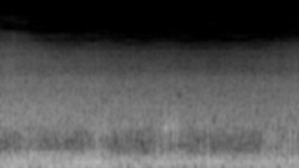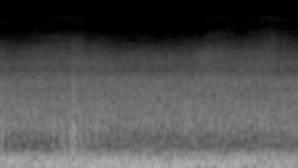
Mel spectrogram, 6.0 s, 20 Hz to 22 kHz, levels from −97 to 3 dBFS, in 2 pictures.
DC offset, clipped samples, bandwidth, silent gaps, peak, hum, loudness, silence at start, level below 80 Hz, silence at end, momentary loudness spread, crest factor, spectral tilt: under 0.1%; under 0.1%; 9.4 kHz; none; -14 dBFS; none; -31 LUFS; 0 s; -38 dBFS; 0 s; 3 LU; 16 dB; -7 dB/octave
